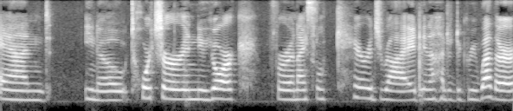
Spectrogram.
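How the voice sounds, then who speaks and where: A woman talks at a fairly slow pace in a fairly high-pitched voice. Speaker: vegan vlogger. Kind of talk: opinion vlog monologue.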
